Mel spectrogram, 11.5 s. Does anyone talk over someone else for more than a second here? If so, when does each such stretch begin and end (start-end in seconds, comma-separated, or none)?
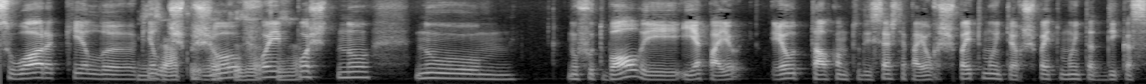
1.4-3.1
